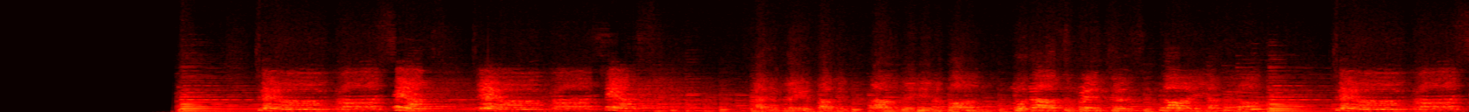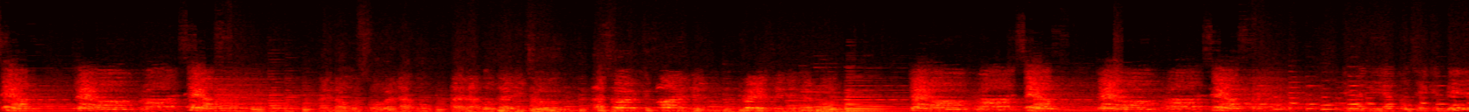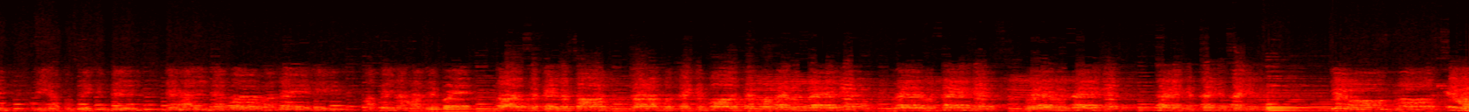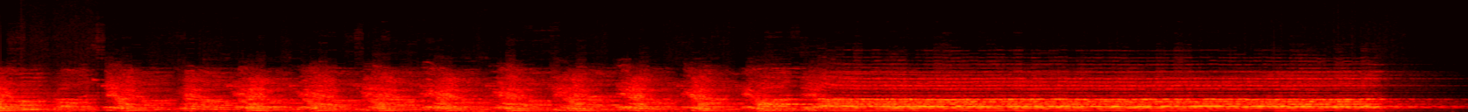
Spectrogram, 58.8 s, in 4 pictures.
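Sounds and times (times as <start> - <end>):
choir singing: 1.8 - 58.7.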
